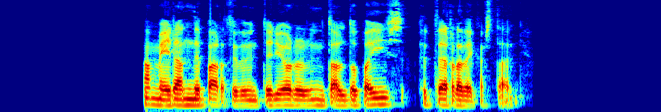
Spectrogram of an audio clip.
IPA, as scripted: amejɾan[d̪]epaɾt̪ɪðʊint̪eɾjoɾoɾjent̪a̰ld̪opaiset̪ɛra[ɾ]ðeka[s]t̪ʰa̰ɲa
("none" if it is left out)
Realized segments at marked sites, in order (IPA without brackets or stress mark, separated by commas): d̪, none, s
